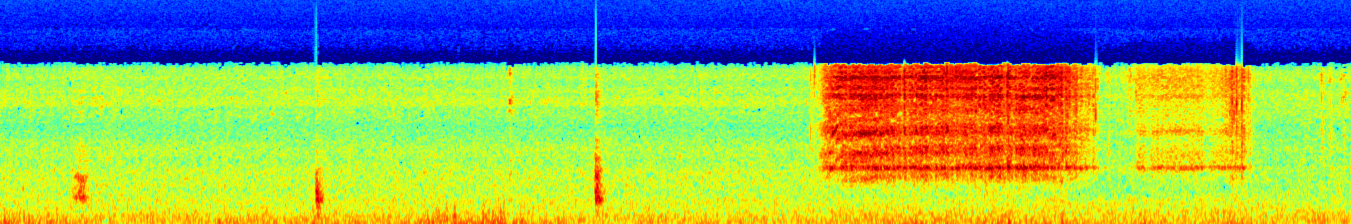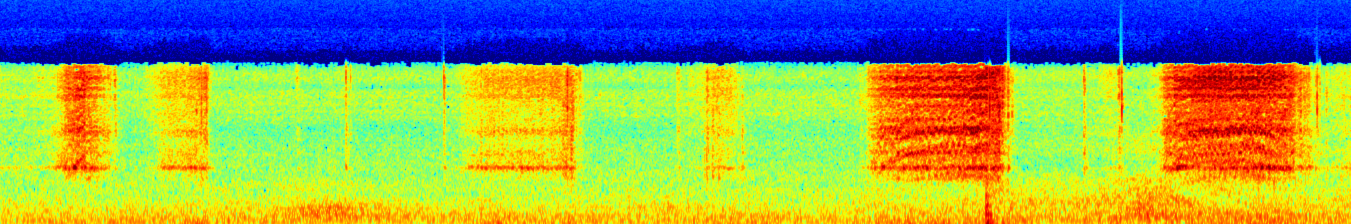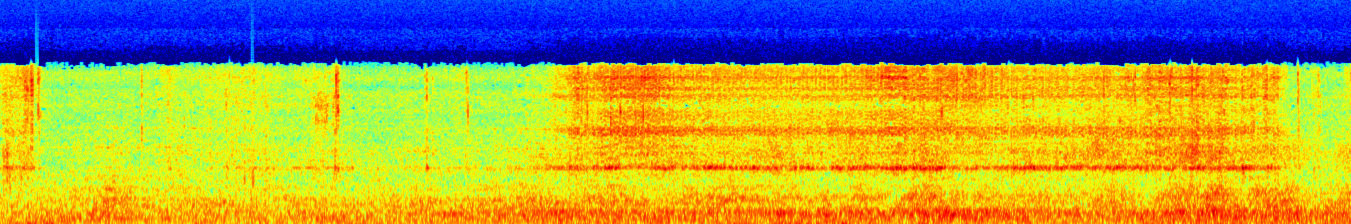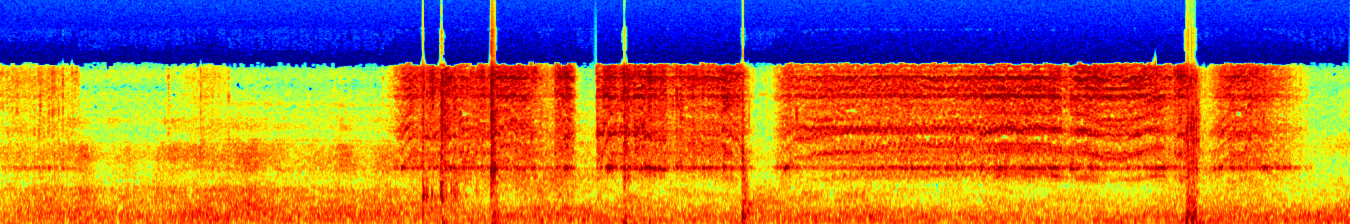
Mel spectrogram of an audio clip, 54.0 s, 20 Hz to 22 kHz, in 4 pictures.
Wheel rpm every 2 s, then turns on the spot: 0, 0, 0, 0, 170, 70, 20, 20, 0, 20, 10, 100, 70, 50, 10, 0, 40, 50, 60, 60, 20, 10, 120, 190, 150, 200, 70.
10-12 14-16 18-22 26-28 40-44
